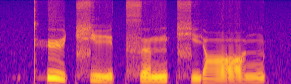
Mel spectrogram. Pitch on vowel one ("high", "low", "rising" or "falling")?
falling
